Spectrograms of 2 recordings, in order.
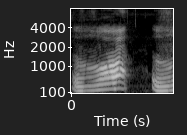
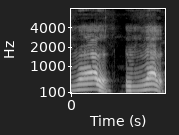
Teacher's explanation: এরপরে আসুন, এই র এবং জাল একই জায়গা থেকে উচ্চারণ, জিহ্বার আগা সামনে দুটি দাঁতের আগা, কিন্তু পার্থক্য হচ্ছে রটা মুখ গোল হবে এবং জালটা মুখ ওসার হবে।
